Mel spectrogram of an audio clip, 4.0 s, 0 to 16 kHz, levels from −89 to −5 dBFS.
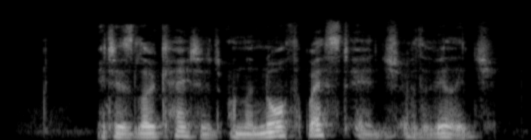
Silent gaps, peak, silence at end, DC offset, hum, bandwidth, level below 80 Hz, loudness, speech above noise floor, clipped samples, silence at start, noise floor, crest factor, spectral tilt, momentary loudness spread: none; -16 dBFS; 0.3 s; under 0.1%; none; 9.2 kHz; -56 dBFS; -36 LUFS; 33 dB; under 0.1%; 0.75 s; -68 dBFS; 20 dB; -6 dB/octave; 12 LU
